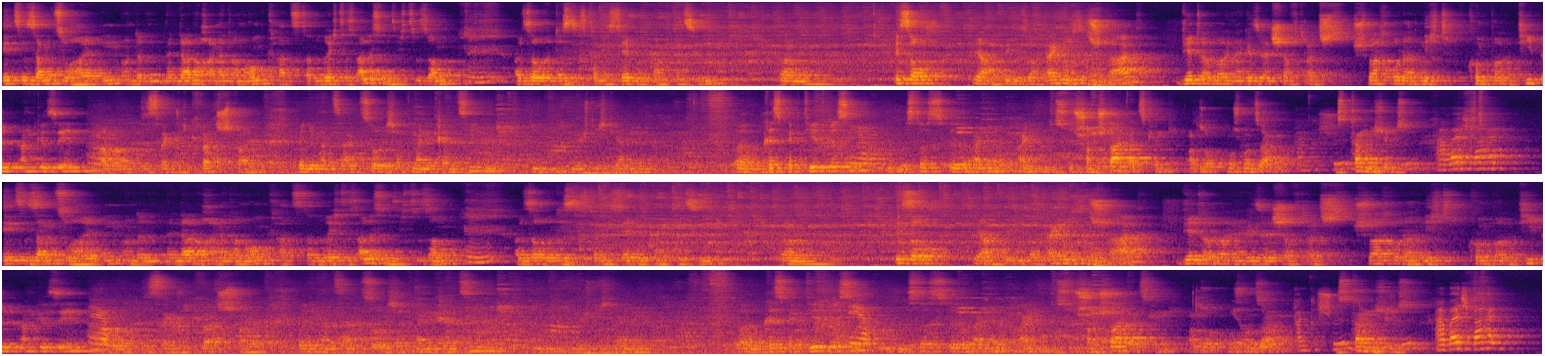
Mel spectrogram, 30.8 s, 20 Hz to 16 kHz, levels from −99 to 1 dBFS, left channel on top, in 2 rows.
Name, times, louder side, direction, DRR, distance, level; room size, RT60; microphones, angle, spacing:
voice 1, 0.0-8.3 8.9-20.4 20.7-21.8 22.7-28.2 28.7-29.5, left 2 dB, 80° left, 1 dB, 0.5 m, -27 dB
Water tap faucet / Sink (filling or washing), 5.4-11.6, right 1 dB, 85° right, 1.1 m, -33 dB
sound 1, 16.2-26.7, equal, 40° left, 0.9 m, -35 dB
voice 2, 28.3-29.1 29.4-30.3, right 4 dB, 70° right, 6 dB, 0.3 m, -30 dB
3.1 x 2.0 x 3.0 m, 1.0 s
head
